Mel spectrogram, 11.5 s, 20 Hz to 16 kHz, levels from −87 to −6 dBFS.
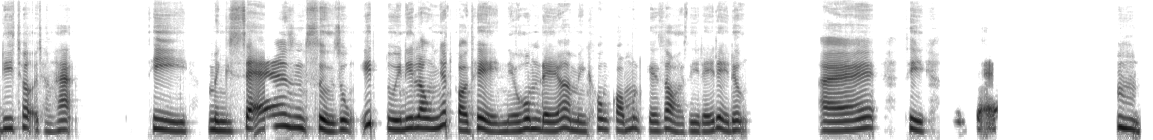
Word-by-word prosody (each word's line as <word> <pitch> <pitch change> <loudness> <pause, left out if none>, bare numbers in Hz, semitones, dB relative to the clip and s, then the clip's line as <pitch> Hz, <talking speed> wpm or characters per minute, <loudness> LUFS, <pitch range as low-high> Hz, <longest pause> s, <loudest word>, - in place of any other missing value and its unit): đi 240 +1 0
chợ 260 -2 -3
chẳng 185 -2 -12
hạn, 210 +3 -2 0.8
thì 200 -5 +1 0.2
mình 200 -2 +2
sẽ 210 +4 +2 0.3
dư 255 -1 +2
sử 230 -5 +4
dụng 210 +2 +1
ít 340 +3 +1
túi 215 -2 +3
ni 245 +2 +3
lông 245 -1 +4
nhất 320 +4 +1
có 205 -2 +4
thể 195 -4 +3
nếu 185 +2 -2
hôm 230 +1 +3
đấy 195 -2 +3
là 245 0 +1
mình 200 -3 -2
không 230 +4 -4
có 205 -2 -2
một 235 +5 -3
cái 195 -1 -2
giỏ 195 -3 -1
gì 190 -1 -3
đấy 180 +1 0
để 235 -4 +2
đựng. 205 0 -2 0.7
Ấy, 205 +5 +2 0.3
thì 215 -5 +1 0.3
mình 390 0 -16
sẽ 375 +1 -2 1.2
Ừm. 240 -7 +2
215 Hz, 185 wpm, -23 LUFS, 195-240 Hz, 1.2 s, sử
